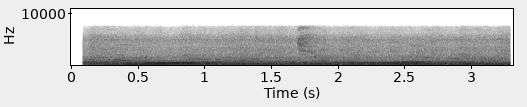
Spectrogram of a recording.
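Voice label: "er3qie3", Mandarin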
